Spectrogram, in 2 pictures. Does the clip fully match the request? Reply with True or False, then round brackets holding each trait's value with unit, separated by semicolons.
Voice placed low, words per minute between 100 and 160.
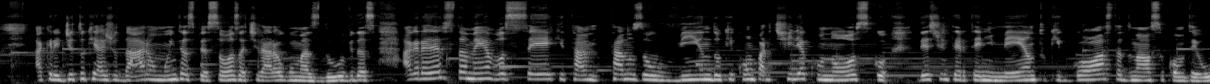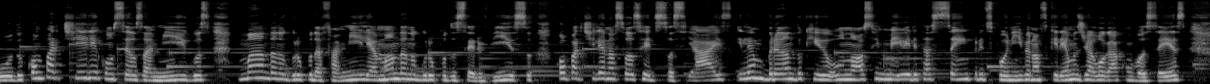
False (215 Hz; 150 wpm)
